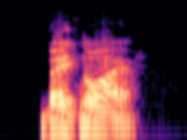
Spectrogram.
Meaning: bête noire, pet hate, pet peeve
- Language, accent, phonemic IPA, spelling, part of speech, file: French, Canada, /bɛt nwaʁ/, bête noire, noun, LL-Q150 (fra)-bête noire.wav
